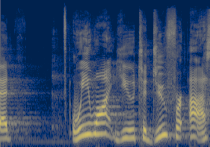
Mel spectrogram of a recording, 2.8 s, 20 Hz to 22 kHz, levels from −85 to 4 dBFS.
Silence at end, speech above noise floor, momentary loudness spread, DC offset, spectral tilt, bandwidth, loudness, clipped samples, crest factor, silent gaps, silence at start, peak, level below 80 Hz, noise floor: 0 s; 34 dB; 9 LU; under 0.1%; -4.5 dB/octave; 18 kHz; -18 LUFS; under 0.1%; 16 dB; none; 0 s; -4 dBFS; -70 dBFS; -52 dBFS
